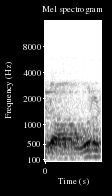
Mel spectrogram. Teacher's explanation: जीभ जो होती है वो थोड़ा झटका सा मारती है जब इनका उच्चारण करते हैं। उच्छिप्त का मतलब होता है फेंकना, तो इनका उच्चारण करते समय ऐसा लगता है जैसे जीभ जो है मतलब झटका मार के जो है कुछ फेंक रही है। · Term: ताड़न जात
